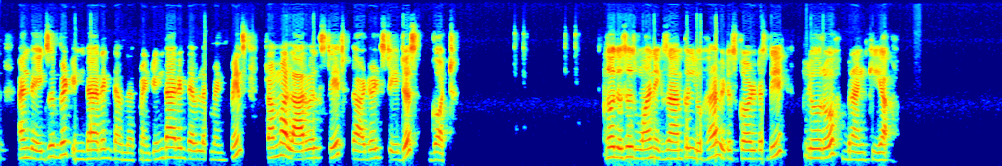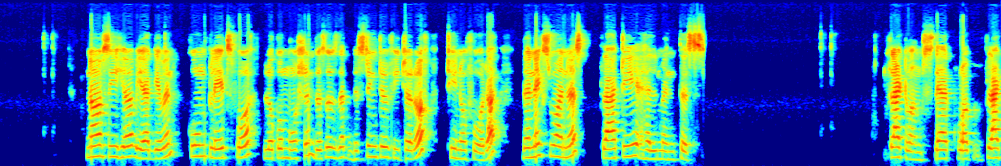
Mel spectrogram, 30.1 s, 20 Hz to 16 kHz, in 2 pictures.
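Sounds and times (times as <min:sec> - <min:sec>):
computer mouse clicks: 0:07.6 - 0:09.0, 0:15.6 - 0:16.2, 0:27.3 - 0:28.4.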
